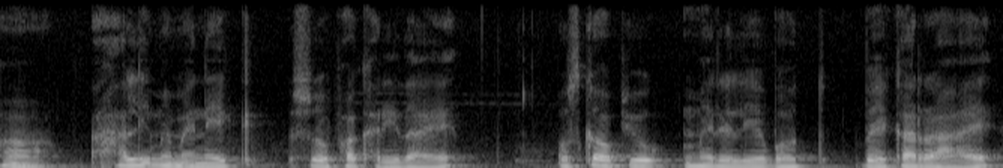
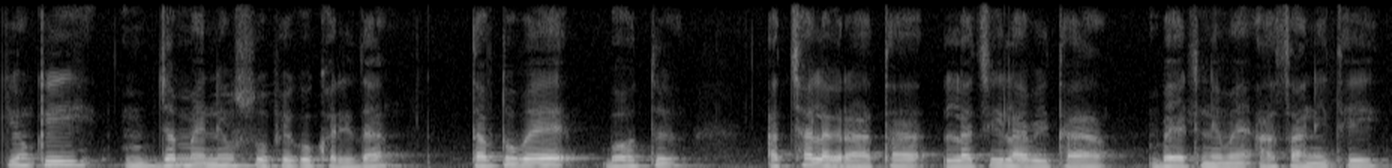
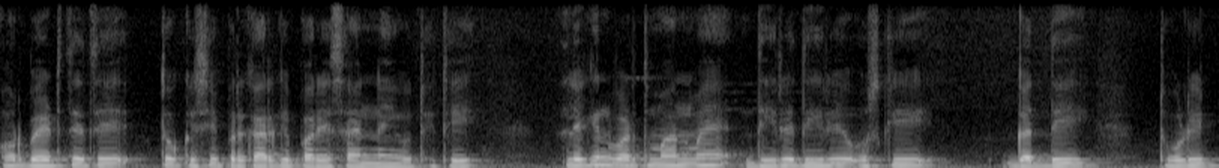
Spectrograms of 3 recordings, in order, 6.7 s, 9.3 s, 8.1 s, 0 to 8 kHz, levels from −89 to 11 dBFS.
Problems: constant background noise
